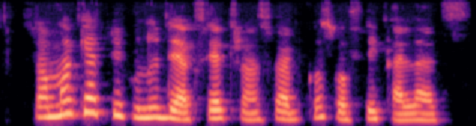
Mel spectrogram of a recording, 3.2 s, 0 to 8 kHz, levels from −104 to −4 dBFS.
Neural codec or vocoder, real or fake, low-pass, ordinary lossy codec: none; real; none; none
